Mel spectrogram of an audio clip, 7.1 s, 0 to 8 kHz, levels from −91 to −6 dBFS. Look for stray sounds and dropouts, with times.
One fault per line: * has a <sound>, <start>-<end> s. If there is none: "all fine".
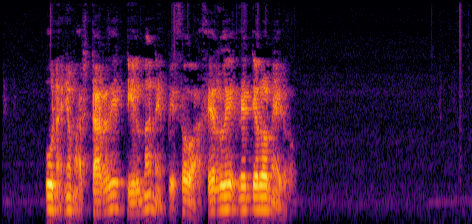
all fine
